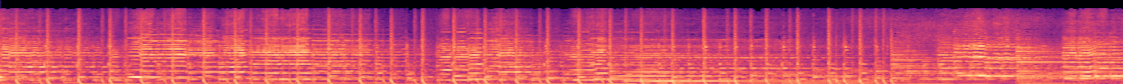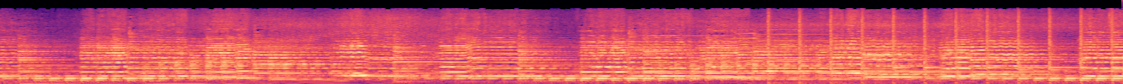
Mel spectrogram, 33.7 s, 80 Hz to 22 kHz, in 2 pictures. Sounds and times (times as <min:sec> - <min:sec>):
Orchestra: 0:00.0 - 0:33.6
String section: 0:00.0 - 0:33.6.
